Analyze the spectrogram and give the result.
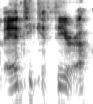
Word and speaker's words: Antikythera: But at some point, a Greek ship sank off the coast of the island of Antikythera. I think I said that right, but if I did not... – Sounds right to me.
